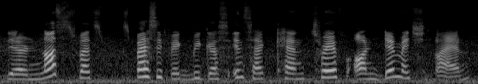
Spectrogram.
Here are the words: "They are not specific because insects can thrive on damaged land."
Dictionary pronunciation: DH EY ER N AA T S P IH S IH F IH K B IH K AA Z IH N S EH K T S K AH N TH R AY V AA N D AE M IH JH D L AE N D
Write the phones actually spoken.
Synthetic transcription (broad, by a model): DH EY ER N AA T S P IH S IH F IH K B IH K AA S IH N S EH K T K AH N T R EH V AA N D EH M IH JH L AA N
